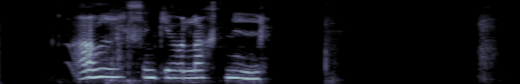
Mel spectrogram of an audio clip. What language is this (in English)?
Icelandic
